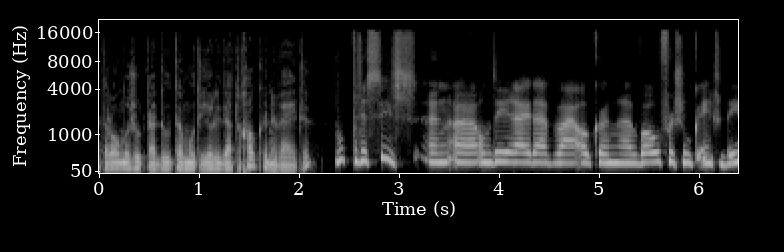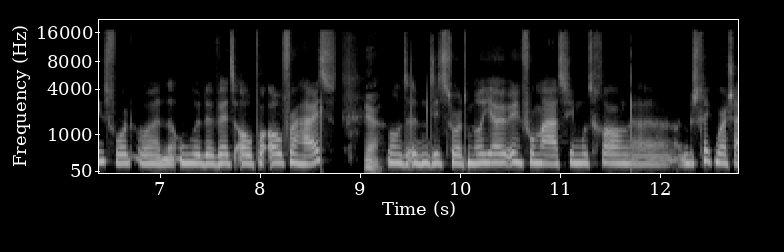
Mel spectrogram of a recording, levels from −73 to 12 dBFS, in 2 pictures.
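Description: A sharp loud pop cuts through at 8.62 s, about 10 dB above the surrounding sound. At 9.51 to 9.70 s there are two pops in quick succession at a similar level, and at 11.72 s a harder single pop stands out about 15 dB above the signal. The sound carries on uninterrupted beneath each one. The likely cause is a brief voltage spike from a plug, switch, static discharge or driver glitch added to the signal.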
